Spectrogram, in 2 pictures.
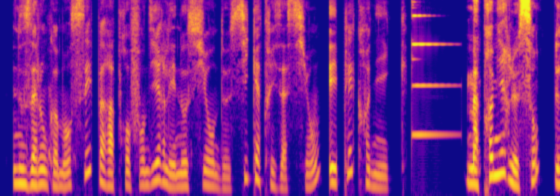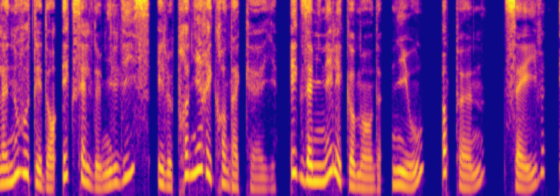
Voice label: E-LEARNING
